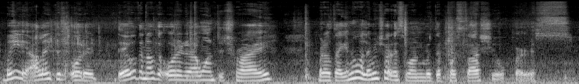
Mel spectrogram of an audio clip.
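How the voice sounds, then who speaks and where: A woman with a slightly low, creaky voice talks casually to her vlog audience in informal slang. There is clear background noise around her, like ambience in a car. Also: expressive, racing, dark tone, rough recording. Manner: informal, slangy, addressing viewers directly. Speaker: vlogger. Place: partly inside a car.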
